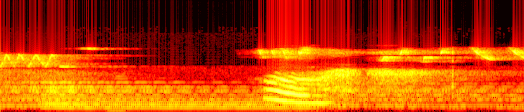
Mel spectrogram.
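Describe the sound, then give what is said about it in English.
Caged birds chirp and twitter in a steady overlapping chorus after the covers are pulled off their cage, with bright warbling calls swelling midway and a low sustained tone running beneath. No one speaks. “You pulled the covers off the cage. Carl! Oh, Carl, I'm speaking to you. Those birds, I don't like them.”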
